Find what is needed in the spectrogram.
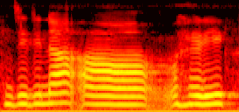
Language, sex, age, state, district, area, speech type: Assamese, female, 18-30, Assam, Nalbari, rural, spontaneous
